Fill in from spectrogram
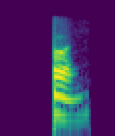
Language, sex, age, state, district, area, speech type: Santali, male, 45-60, Odisha, Mayurbhanj, rural, conversation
